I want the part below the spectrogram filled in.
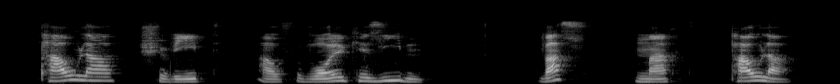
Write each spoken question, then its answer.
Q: Was macht Paula?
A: Sie schwebt. Sie schwebt auf Wolke 7.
